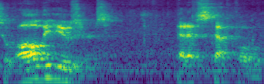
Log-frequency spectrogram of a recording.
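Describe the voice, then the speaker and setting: The man's voice comes with audible room echo and noticeable background noise. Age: 60s. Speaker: state natural resources official. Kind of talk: public meeting address. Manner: emphatic.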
